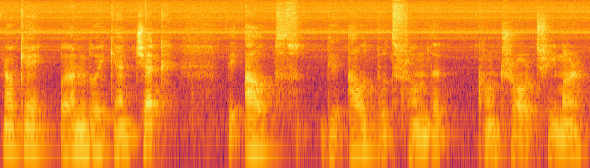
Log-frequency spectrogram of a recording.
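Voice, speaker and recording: A man with a fairly low voice and talks very slowly through a hands-on electronics repair. He speaks in short, halting phrases, thinking aloud as he works. There is faint noise in the background. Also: poor audio. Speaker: DIY electronics repair presenter. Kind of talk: hands-on repair demonstration, talking while working.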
